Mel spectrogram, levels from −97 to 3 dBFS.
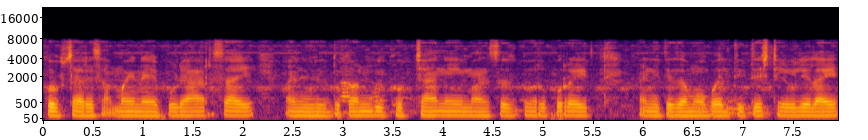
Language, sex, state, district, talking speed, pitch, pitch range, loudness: Marathi, male, Maharashtra, Washim, 165 wpm, 115 Hz, 110-115 Hz, -18 LUFS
